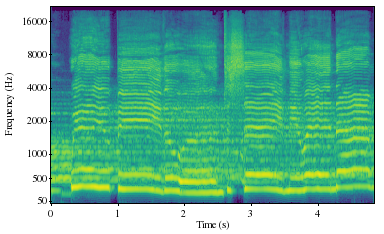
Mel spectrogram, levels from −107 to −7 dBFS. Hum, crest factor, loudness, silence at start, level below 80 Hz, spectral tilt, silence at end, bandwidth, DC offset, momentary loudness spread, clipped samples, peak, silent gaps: none; 12 dB; -13 LUFS; 0 s; -78 dBFS; -1 dB/octave; 0 s; over 20 kHz; under 0.1%; 2 LU; under 0.1%; -2 dBFS; none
